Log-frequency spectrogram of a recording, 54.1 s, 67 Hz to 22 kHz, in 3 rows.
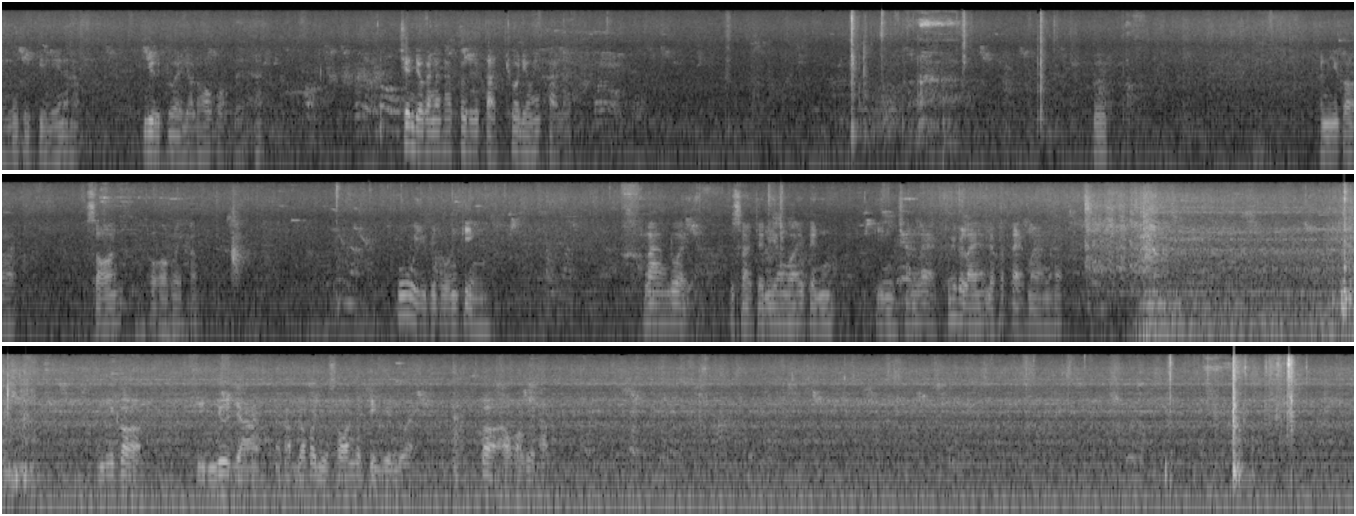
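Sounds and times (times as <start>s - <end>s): motor running with low rumble: 19.6s - 20.9s, 33.2s - 54.0s.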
